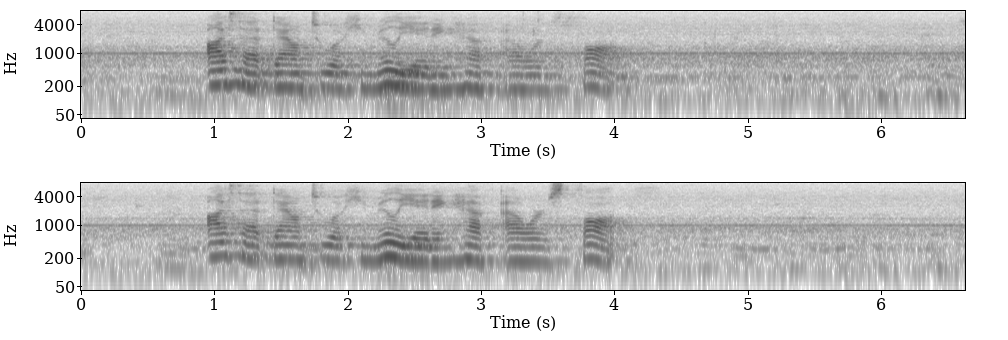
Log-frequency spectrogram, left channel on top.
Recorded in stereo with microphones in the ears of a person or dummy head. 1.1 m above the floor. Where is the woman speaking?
10° left (ahead or behind), 2.5 m; by 4.1 s 80° right, 1.6 m.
